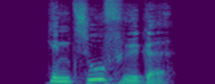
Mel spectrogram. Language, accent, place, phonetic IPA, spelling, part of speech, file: German, Germany, Berlin, [hɪnˈt͡suːˌfyːɡə], hinzufüge, verb, De-hinzufüge.ogg
- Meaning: inflection of hinzufügen: 1. first-person singular dependent present 2. first/third-person singular dependent subjunctive I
